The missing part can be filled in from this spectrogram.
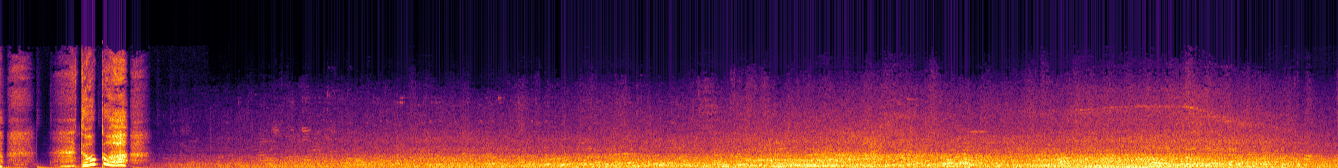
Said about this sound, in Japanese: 住宅街の先は交差点になっているこの時間は車の往来が激しい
